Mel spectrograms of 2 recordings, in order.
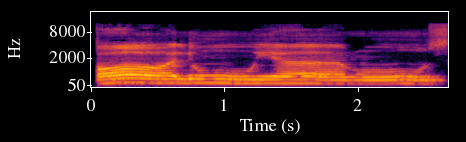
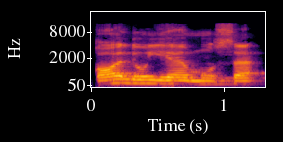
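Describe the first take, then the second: First: The long vowels are held for two beats. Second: The long vowels are cut to one beat. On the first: "ഇതാണ് രണ്ട് ഹർക്കത്തിന്റെ ഖദർ" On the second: "അത് എല്ലാം ഒരു ഹറക്കത്തിന്റെ ഖദറാണ് നമ്മൾ ഉച്ചരിച്ചത്"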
